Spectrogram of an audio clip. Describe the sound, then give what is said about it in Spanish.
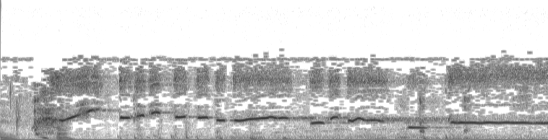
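A person whistles a long, wavering high tone that glides and sustains, imitating wind passing through small holes in the Colossus of Memnon statue in Egypt, with low background murmur underneath. “Otros dicen que era el viento que pasaba por algunos agujeritos que el arquitecto había puesto con toda astucia, y el coloso de Memón chiflaba.”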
